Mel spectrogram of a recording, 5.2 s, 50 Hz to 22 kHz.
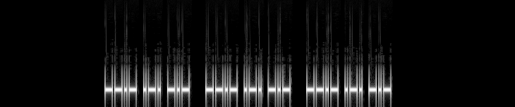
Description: Morse code, heard as a keyed tone, about 48 wpm, 700 Hz. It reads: QRK QRK QRK
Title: Q-Codes Repeated 3x 50wpm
